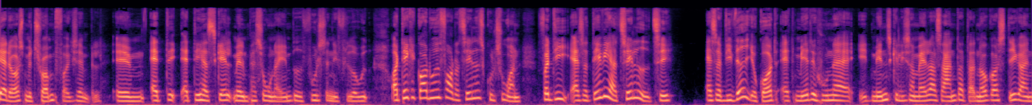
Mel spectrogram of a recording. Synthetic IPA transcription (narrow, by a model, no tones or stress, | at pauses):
eɐɾe̝ɒ̽səmet͡sʰʁɒ̽mb̥fɒ̽eɡ̥sem̰b̥l̩ | øʔæd̥eːdd̥e̝hɑsɡ̥el̰mel̰m̩pʰæɐso̝̰ːnɒ̽emb̥eð̩ˠfulsd̥end̥iflyðˠɐuð̰ˠʔɒ̽d̥e̝kʰæɡ̥ɒ̽ɾuð̞ˠfɒ̰ːd̥ʁɐt͡sʰe̝liðˠskʰult͡sʰṵːɐn | fɒ̽dḭːʔæl̰sɐd̥e̝ʋihɑ̈t͡sʰe̝lið̞̰ˠt͡sʰe̝l | ælsəʋiʋe̝ð̞̰ˠjo̝ɡ̥ɒ̽d̥æd̥med̥əɦunæɐe̝d̥menəsɡ̥əlisɒ̽mæləɒsɑ̈nd̥ʁɐd̥ɑ̈nɒ̽ɡ̥ɒ̽sːd̥e̝ɡ̥ɐe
